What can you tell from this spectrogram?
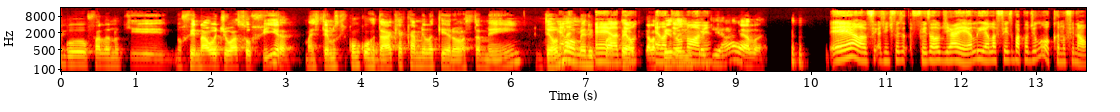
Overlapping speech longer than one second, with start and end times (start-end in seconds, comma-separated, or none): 6.6-8.7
